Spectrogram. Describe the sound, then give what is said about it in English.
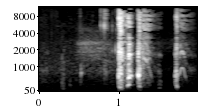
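Coughing: after a few soft throat sounds, a person gives a quick burst of three coughs and then a single cough after a short pause. The coughs are moderately loud, with no speech. “Sorry for coughing.”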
